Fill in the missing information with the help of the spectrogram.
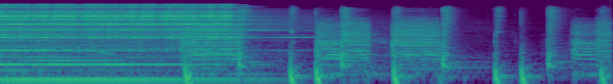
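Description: A school bell rings loudly and continuously for a couple of seconds, then cuts off, followed by a series of sharp, ringing percussive hits spaced irregularly. No one speaks.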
